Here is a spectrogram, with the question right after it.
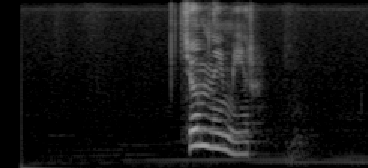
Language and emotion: Russian, neutral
